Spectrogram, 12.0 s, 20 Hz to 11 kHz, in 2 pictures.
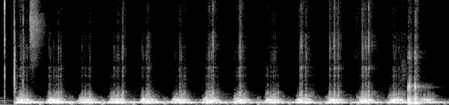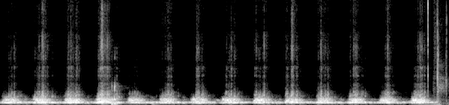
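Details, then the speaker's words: Fetal heartbeat on a portable fetal Doppler in pregnancy, fast regular galloping whoosh-thumps about 140 a minute, described as heart valve sounds, distinct from slow wind-like placental flow. "if it's quick and Galloping means you found your baby's heart this sound is the baby's heart valve opening and"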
